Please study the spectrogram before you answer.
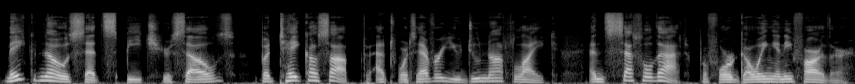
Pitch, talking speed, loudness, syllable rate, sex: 125 Hz, 155 wpm, -20 LUFS, 4.2 syllables/s, male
